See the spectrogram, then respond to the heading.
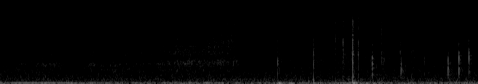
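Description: A mint green mesh Nike running shoe with a white foam and rubber sole sits empty while long nails tap on its sole and mesh upper. A faint soft brushing in the first half gives way to a scattering of short, light, bright clicks over a low steady hum in a quiet setting.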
